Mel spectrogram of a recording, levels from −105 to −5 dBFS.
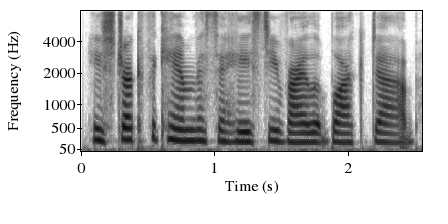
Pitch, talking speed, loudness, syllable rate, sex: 215 Hz, 210 wpm, -18 LUFS, 4.9 syllables/s, female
